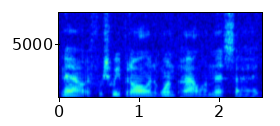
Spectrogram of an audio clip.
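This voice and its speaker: A man's voice: medium pitch, a little fast, voice pushed up, natural voice. A man voicing a protective big-sister pony, a direct, folksy country mare, reading a story. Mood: kindly encouraging. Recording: noisy home recording.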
